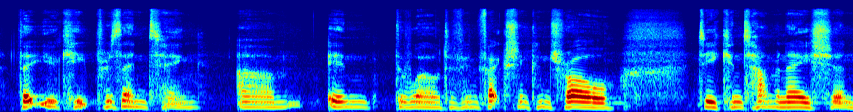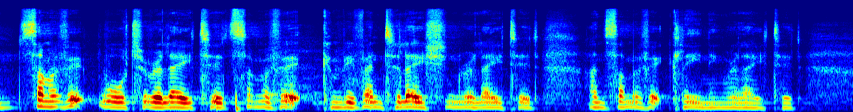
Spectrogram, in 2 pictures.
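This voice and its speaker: With vocal fry, a woman speaks at a medium pitch and a moderate pace. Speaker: infection control director. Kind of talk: conference talk. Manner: halting.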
